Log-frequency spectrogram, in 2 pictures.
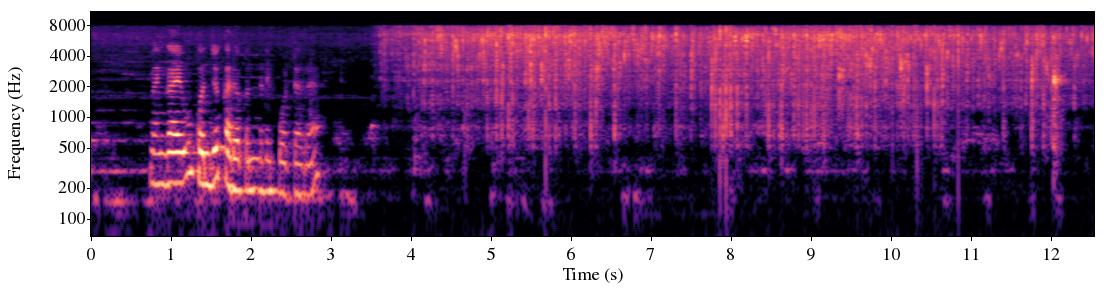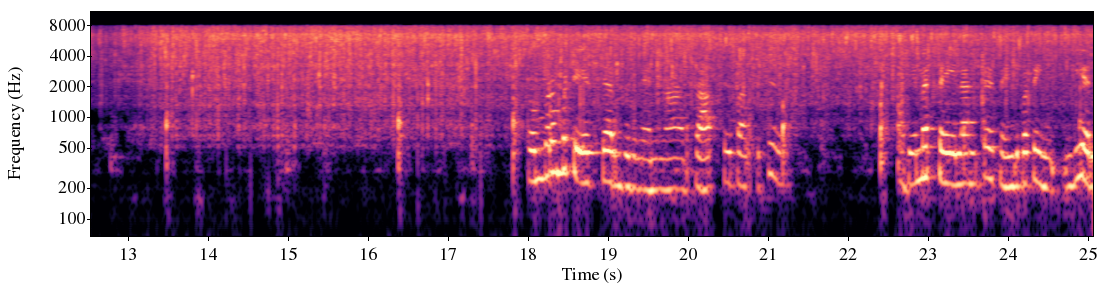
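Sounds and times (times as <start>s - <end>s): onions sizzling in oil: 3.5s - 25.0s.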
